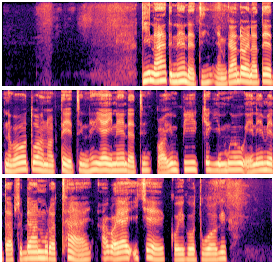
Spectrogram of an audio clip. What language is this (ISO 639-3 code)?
kln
